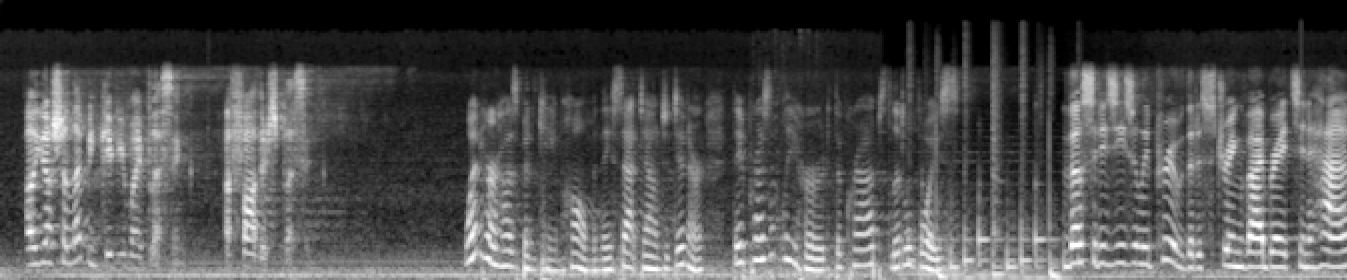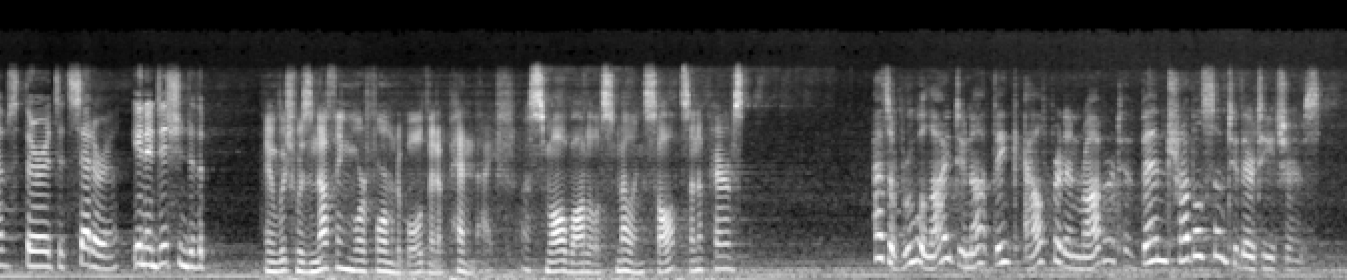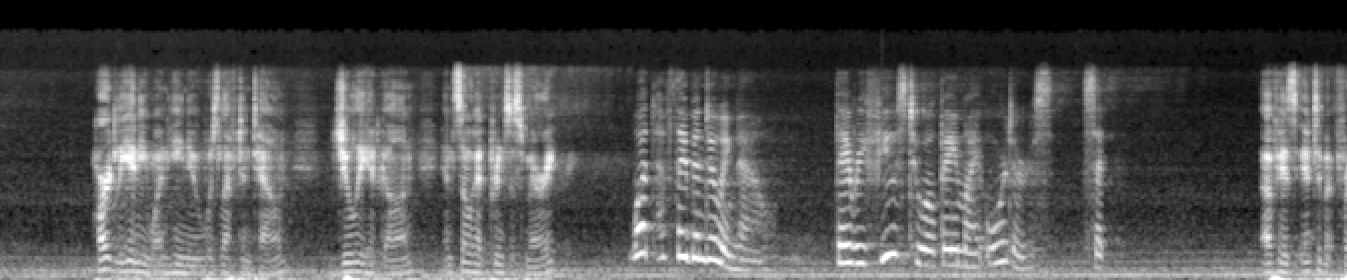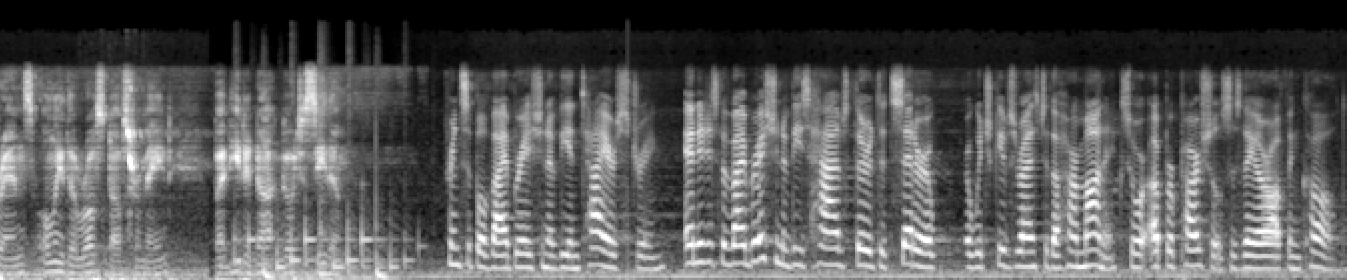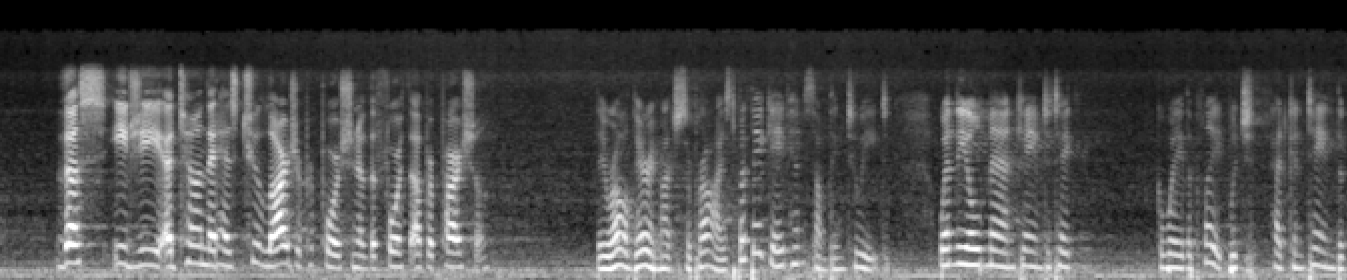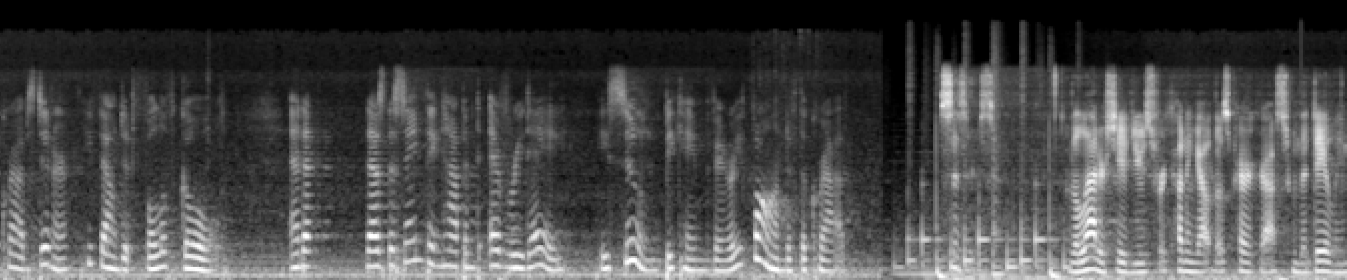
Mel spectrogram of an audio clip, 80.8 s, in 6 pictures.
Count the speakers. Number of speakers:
6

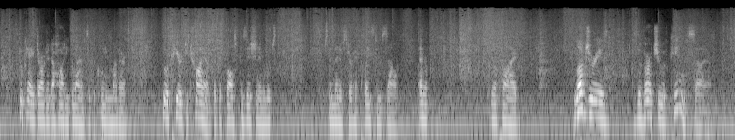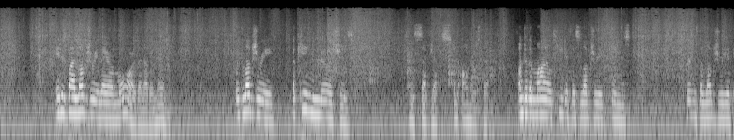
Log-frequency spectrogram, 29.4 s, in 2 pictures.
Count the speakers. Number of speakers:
1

